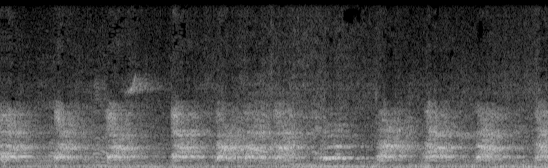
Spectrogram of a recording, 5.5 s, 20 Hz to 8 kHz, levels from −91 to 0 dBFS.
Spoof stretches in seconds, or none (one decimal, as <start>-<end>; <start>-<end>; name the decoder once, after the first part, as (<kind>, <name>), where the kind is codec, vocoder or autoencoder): 1.9-5.5 (vocoder, Vocos)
